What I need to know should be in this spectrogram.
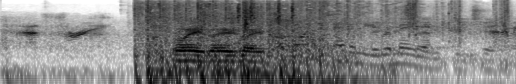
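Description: Gunshots fire in rapid bursts in a video game.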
